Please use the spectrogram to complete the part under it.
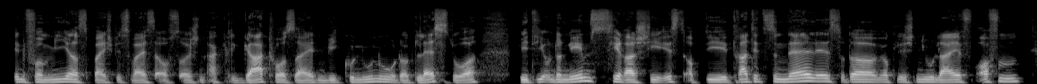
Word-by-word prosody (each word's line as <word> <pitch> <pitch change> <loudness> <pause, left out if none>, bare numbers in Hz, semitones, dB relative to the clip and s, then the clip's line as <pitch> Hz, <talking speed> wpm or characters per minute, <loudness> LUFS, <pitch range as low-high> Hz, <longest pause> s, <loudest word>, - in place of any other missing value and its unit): informierst, 115 0 0
beispielsweise 95 0 -2
auf 85 - -5
solchen 95 +1 -5
Aggregator-Seiten 95 0 0
wie 95 -2 -4
Kununu 115 +4 -1
oder 95 -2 -1
Glassdoor, 95 +3 +1 0.4
wie 110 - +2
die 115 +5 -2
Unternehmenshierarchie 115 -2 +2
ist, 120 +5 -4
ob 95 -5 -7
die 110 0 +1
traditionell 130 +4 +2
ist 140 -4 +1
oder 115 -1 +3
wirklich 110 -1 -5
New 115 -1 0
Life 110 +1 +2
offen. 135 +3 -2
110 Hz, 125 wpm, -24 LUFS, 100-120 Hz, 0.4 s, oder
